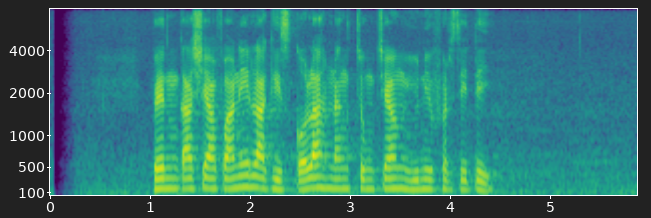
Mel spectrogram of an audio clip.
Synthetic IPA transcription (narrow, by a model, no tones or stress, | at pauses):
b̥ɛ̤nkaʃiafanelaɡ̥i̤sə̥kolahnaŋt͡ʃʊŋ̥t͡ʃaŋjunifərsit̪i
